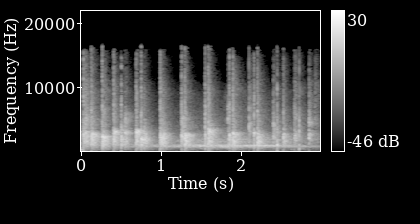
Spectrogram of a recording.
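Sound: applause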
